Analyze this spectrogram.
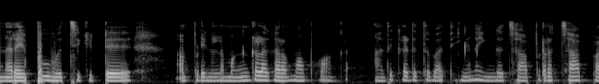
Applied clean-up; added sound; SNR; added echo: none; none; none; none.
